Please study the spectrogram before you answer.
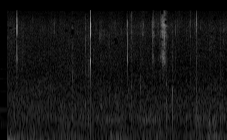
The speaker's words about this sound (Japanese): えー、今日も京都でお外で撮ってるんですけどすごい雨と風で大変聞き苦しいかと思いますがご了承ください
